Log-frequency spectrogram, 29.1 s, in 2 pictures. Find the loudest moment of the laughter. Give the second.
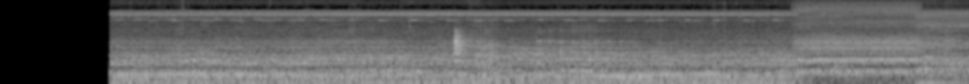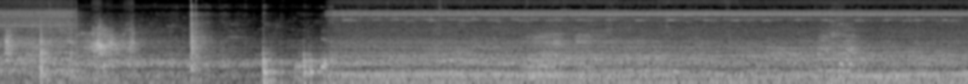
27 s.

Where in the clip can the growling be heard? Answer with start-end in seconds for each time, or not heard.
6.8-7.7, 14.6-16.6, 22.3-23.6.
